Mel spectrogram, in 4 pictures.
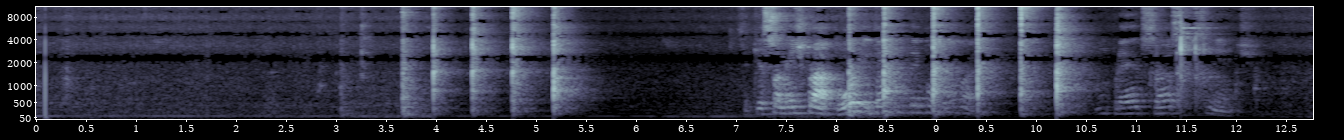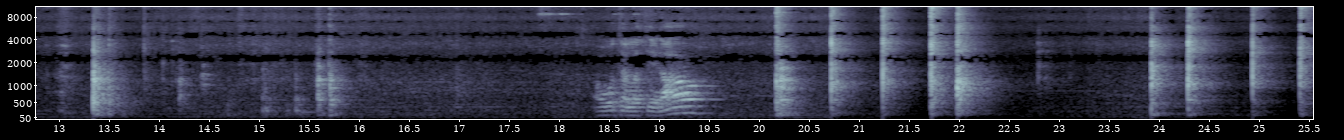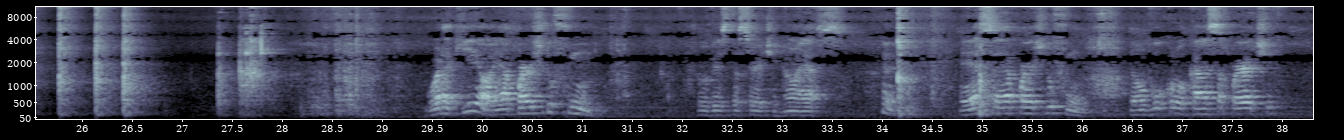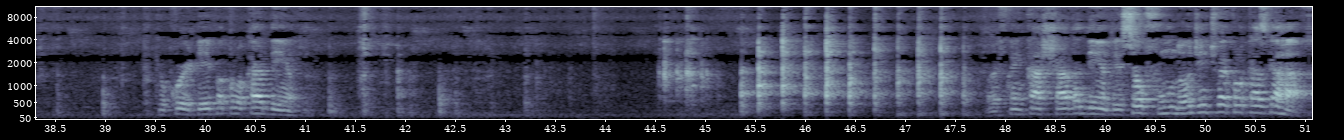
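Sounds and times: hammer striking wood: 0:03.7 - 0:05.6, 0:08.2 - 0:10.6, 0:20.2 - 0:22.4, 0:23.9 - 0:26.8, 0:45.4 - 0:47.8
wooden boards knocking: 0:44.6 - 0:47.8.

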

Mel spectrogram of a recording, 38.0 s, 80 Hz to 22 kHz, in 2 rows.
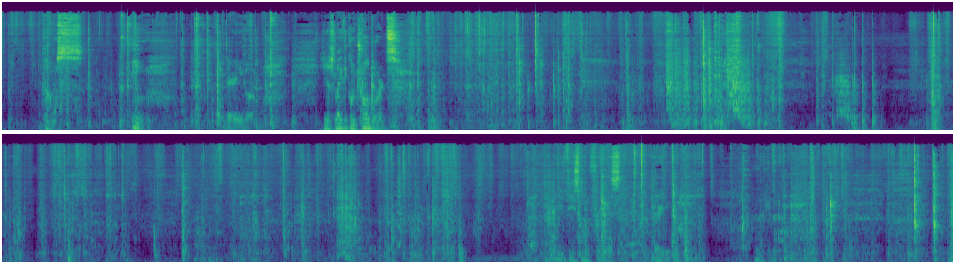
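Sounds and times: plastic parts clicking and knocking: 0:03.4 - 0:05.9, 0:07.4 - 0:15.6, 0:30.7 - 0:38.0
plastic scraping and rubbing: 0:08.0 - 0:17.6, 0:18.4 - 0:38.0.

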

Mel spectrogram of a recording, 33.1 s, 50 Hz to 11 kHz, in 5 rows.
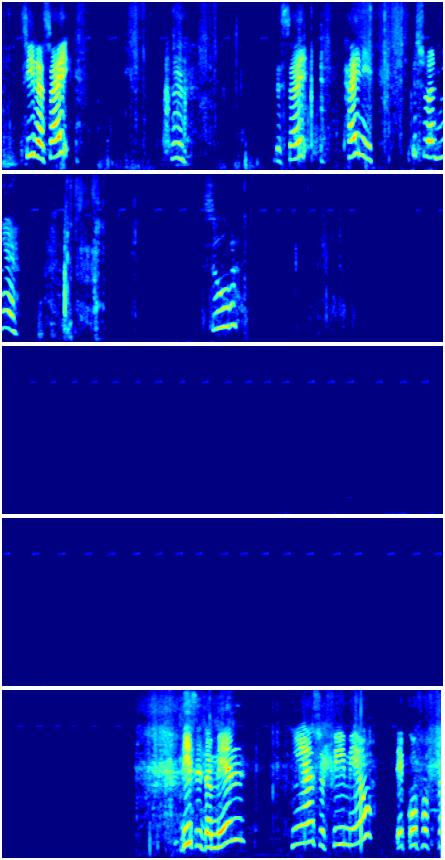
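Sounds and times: insect chirping: 0:00.0 - 0:33.0
brief rustle: 0:04.5 - 0:06.2, 0:07.2 - 0:08.7, 0:11.0 - 0:12.0, 0:28.5 - 0:33.0.

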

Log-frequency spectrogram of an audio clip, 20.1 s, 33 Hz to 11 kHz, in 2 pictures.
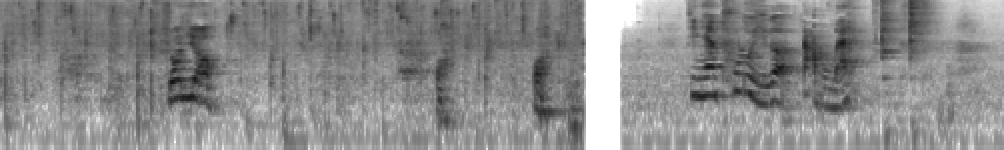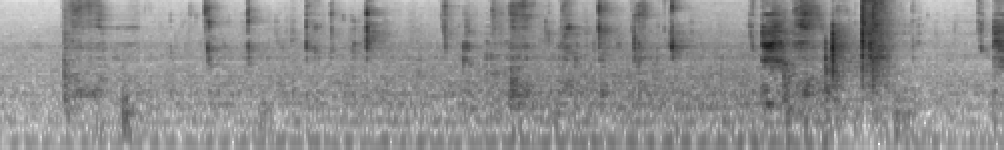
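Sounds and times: person chewing with mouth clicks: 0:11.7 - 0:17.7.

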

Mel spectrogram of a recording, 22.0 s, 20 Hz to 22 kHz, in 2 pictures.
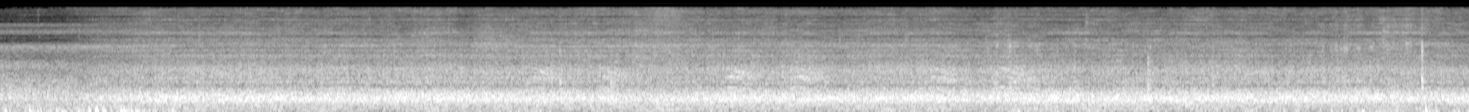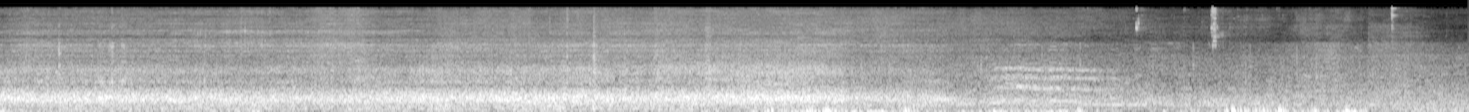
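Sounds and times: gas stove burner running: 0:00.0 - 0:22.0.

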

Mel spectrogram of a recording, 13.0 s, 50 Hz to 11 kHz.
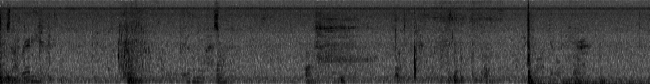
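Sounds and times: knocks on boat: 0:00.0 - 0:03.0, 0:07.9 - 0:09.9, 0:10.5 - 0:13.0
wind and water hiss: 0:00.0 - 0:13.0
fish splashing at surface: 0:02.4 - 0:03.1.

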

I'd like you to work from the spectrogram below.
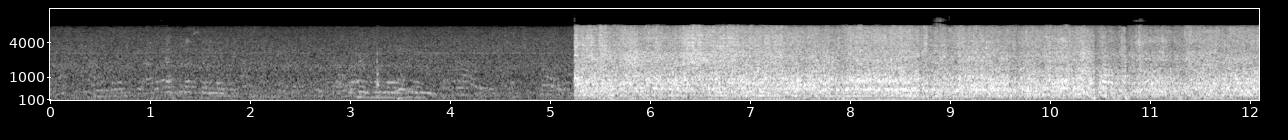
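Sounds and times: rushing river water: 0:05.2 - 0:12.0.

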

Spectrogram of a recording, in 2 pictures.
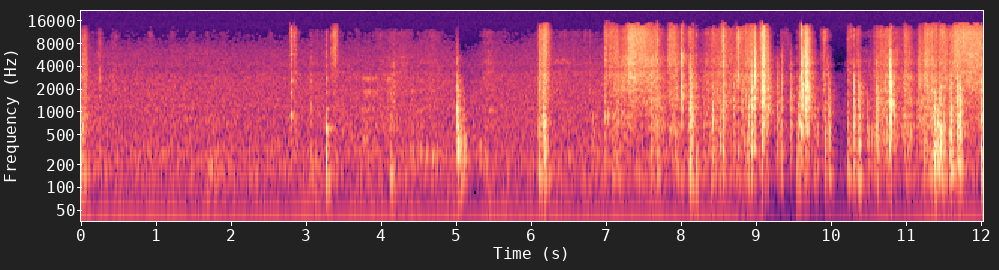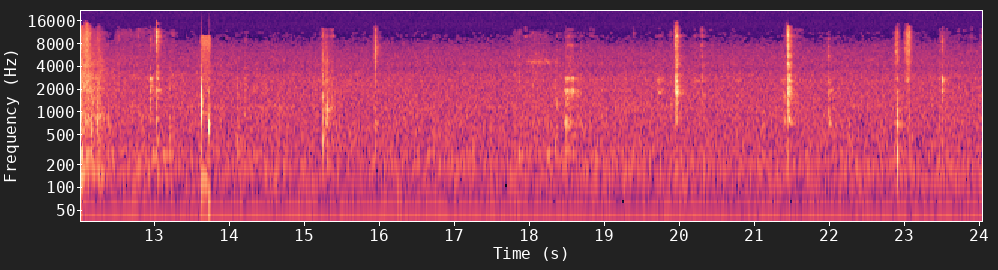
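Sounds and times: paper bag rustling and crinkling: 0:07.0 - 0:12.4.

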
